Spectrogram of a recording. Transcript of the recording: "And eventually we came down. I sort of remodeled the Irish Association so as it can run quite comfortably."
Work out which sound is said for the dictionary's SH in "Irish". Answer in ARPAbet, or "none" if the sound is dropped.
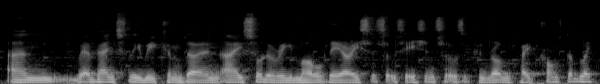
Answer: S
